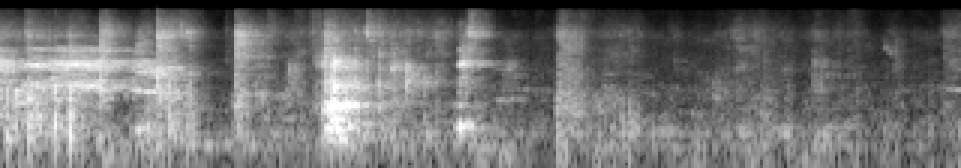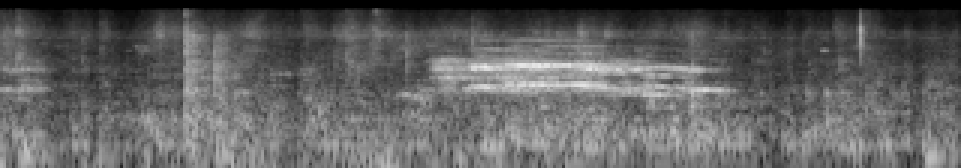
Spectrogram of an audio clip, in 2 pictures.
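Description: Squeaky rubber chicken dog toy squawking as a puppy bites it: short squawks with clatters on a tile floor in the first few seconds, then one longer squawk of about two seconds near the end.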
